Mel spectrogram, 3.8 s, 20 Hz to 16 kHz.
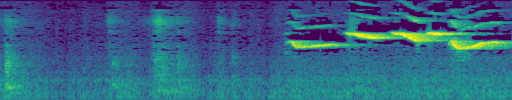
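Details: Rufous-collared sparrow kept in a cage, recorded at 6 am on 29 September 2021 after moulting, sings a bright phrase of sweet high whistles, a steady note rising into a wavering trill-like ending, after faint clicks and taps.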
